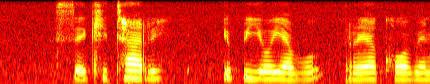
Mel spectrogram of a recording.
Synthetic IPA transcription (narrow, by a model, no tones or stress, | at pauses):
sɛkʰitʰariː | pʼijɔjaβu | rɛakʰɔβɛn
